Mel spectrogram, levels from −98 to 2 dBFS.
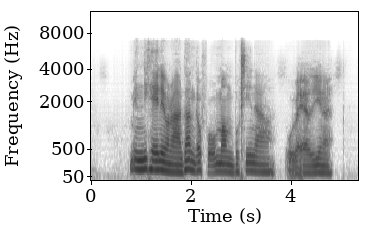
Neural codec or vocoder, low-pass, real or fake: codec, 16 kHz, 0.5 kbps, X-Codec, HuBERT features, trained on LibriSpeech; 7.2 kHz; fake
